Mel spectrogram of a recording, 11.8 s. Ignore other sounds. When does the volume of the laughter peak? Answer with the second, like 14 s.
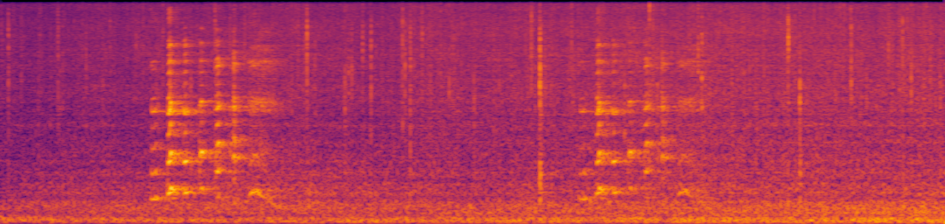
2 s.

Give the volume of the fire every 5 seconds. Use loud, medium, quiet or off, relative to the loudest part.
medium, loud, loud.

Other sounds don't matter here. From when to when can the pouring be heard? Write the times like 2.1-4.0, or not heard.
not heard.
